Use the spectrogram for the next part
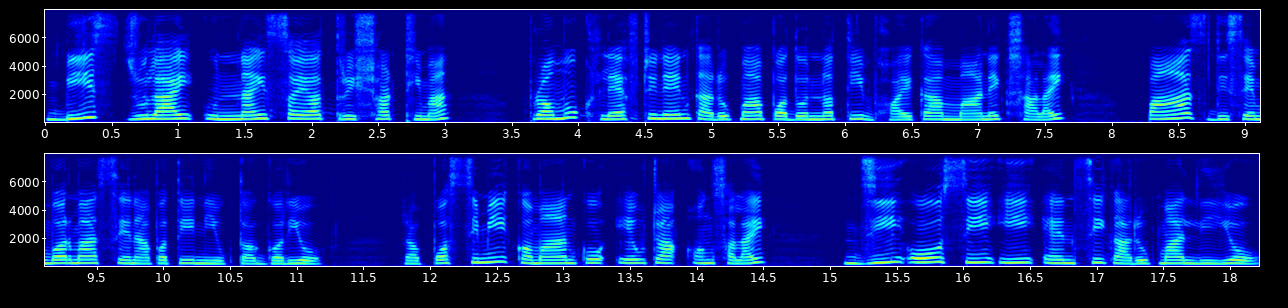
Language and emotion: Nepali, neutral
